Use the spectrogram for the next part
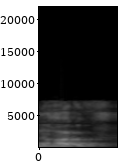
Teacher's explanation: نہاکم ہا کو 2 حرکات لمبا کرنا ہے، کھڑا زبر ہے، میم ساکن پہ اظہار شفوی ہے.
